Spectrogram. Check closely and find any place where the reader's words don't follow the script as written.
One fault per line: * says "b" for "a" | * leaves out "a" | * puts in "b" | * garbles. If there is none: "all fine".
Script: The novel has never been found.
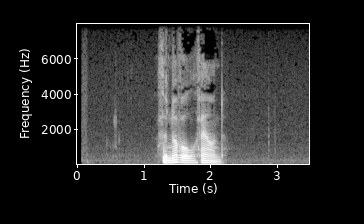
* leaves out "has never been"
